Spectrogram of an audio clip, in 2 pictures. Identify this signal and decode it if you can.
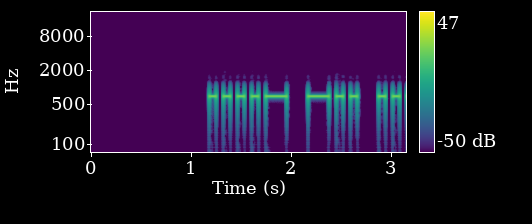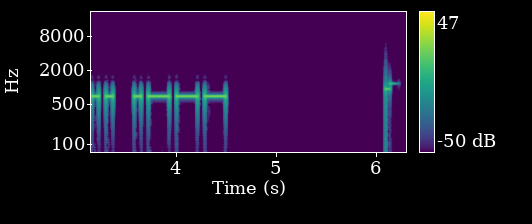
Morse code, heard as a keyed tone, about 17 wpm, 700 Hz. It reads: 4DHJ
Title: Four Challenging Letter-Number Combinations 17wpm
